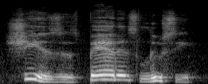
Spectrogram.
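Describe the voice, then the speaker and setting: A narrator reading a children's story aloud in an expressive way, acting out the dialogue. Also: medium pitch, measured pace, slightly rough. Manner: animated, acts out dialogue.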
